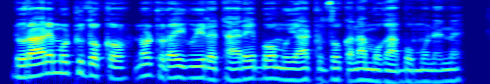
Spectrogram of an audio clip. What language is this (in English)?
Kikuyu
